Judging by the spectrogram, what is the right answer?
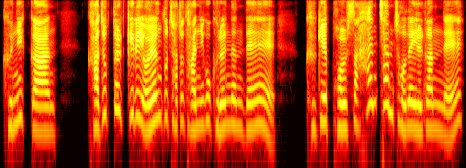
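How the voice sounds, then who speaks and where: A bashful young woman with a high voice, acted by a female narrator. She is courteous and considerate, speaking in a storytelling drama. The sound is dry. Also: animated, moderate pace, dry recording, natural voice. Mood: shy, polite.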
